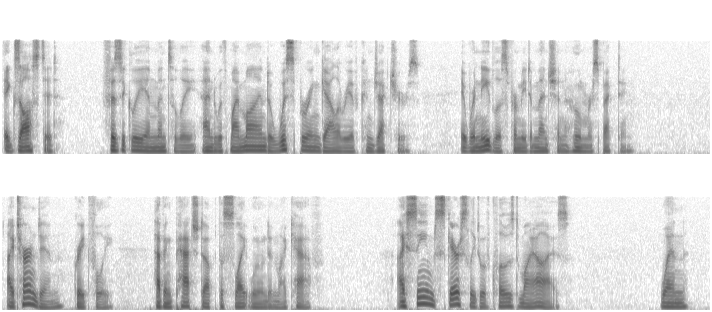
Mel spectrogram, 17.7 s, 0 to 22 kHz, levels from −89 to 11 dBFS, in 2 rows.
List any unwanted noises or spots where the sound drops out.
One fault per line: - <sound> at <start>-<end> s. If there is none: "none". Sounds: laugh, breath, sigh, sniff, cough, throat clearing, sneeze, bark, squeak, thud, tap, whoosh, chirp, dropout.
none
